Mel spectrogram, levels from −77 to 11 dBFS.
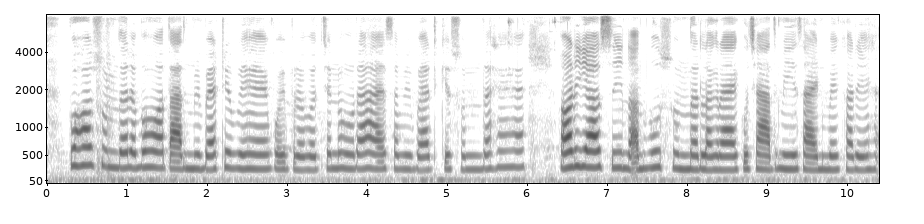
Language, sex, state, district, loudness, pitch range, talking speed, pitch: Hindi, female, Bihar, Darbhanga, -30 LUFS, 245-275 Hz, 185 wpm, 260 Hz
